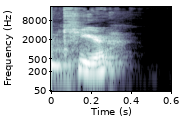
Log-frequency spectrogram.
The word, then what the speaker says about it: Kir: K-I-R. – K-I-R. Am I saying it right? – Mm-hmm, Kia. Mm-hmm.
